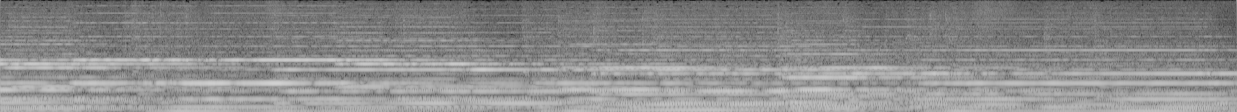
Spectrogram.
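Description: Pipe organ playing slow sustained chords over deep held bass notes, the harmony shifting every two seconds or so.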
